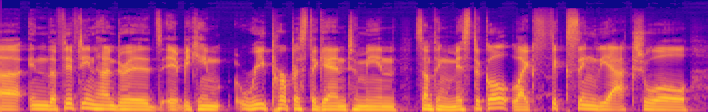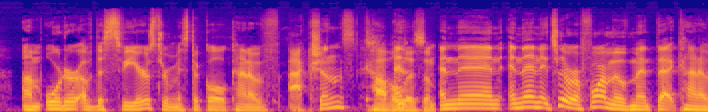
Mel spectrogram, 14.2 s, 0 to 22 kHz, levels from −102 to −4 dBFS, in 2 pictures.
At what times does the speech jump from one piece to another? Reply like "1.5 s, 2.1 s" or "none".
11.4 s, 12.7 s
